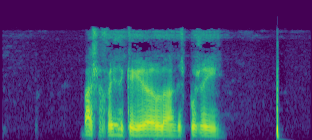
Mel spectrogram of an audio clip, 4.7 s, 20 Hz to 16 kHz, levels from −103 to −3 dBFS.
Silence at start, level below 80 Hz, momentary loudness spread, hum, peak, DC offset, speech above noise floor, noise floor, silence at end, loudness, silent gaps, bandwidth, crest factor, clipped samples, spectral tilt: 1.25 s; -60 dBFS; 10 LU; none; 0 dBFS; under 0.1%; 59 dB; -75 dBFS; 0.5 s; -17 LUFS; none; 7.8 kHz; 18 dB; under 0.1%; -5.5 dB/octave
